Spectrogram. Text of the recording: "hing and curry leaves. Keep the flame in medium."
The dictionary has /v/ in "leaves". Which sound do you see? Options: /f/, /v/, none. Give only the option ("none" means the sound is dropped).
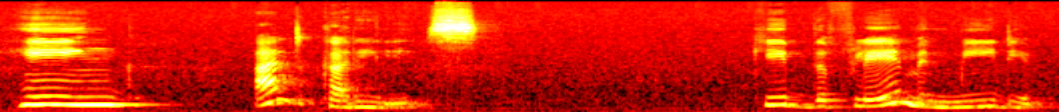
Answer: none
